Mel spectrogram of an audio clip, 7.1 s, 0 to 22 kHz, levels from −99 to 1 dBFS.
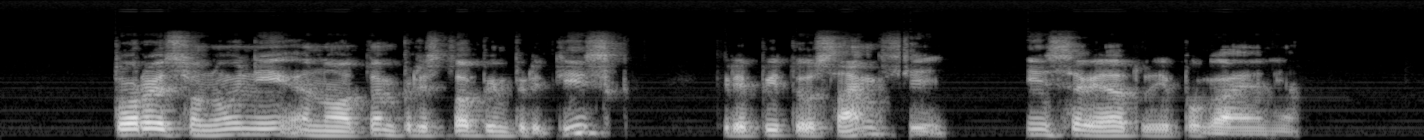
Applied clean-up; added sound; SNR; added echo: none; none; none; none.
